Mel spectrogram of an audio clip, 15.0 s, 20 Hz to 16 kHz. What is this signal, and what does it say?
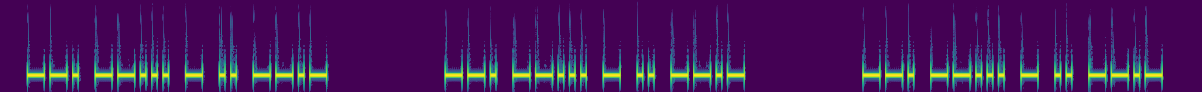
Morse code, heard as a keyed tone, about 17 wpm, 700 Hz. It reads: G7TIQ G7TIQ G7TIQ
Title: DXCC-100 Call Signs - 5 Characters - Repeated 3x - 17wpm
